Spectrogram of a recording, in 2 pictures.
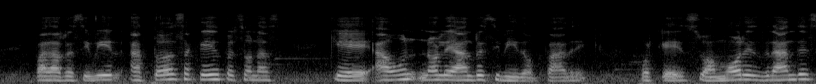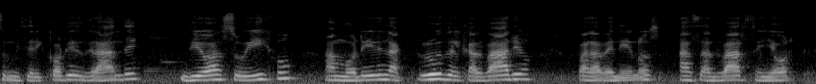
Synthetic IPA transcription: paɾaresiβiɾat̪oðasakeʝaspeɾso̞nas | keaunːoleanresiβiðo̞paðɾe | poɾkesuamo̞ɾe̞zɣɾand̪esumiseɾiko̞ɾðjaezɣɾand̪e̞ | d̪joasuixo | amoɾiɾenlakɾuθðe̞lkalβaɾjo | paɾaβeniɾnos | asalβaɾseɲoɾ

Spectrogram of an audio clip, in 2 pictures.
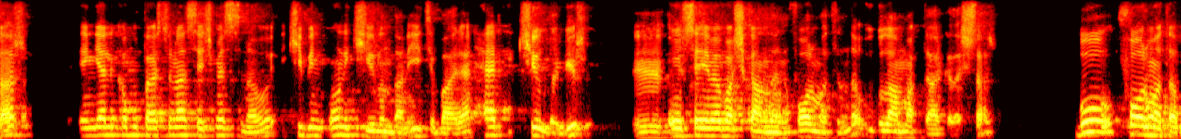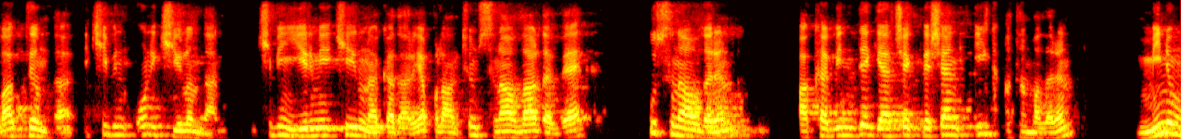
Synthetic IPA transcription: a̰ɾ | ɛɲɟɛlʲːikʰamupʰæɾso̞nælʲsɛt͡ʃmɛsɯnavɯicʰibino̞nicʰijɯlˠɯnd̪aniːt̪ʰibaːɾænhæɾicʰijɯlˠd̪abiɾː | øsejemɛbaʃkʰanlˠɯɾɯnfo̞ɾmat̪ʰɯnd̪aʔujɡulˠanmak̚t̪ʰɯaɾkʰad̪aʃlˠa̰ɾ̥ | bufo̞ɾmat̪ʰabak̚t̪ʰɯːmd̪aicʰibino̞nicʰijɯlˠɯnd̪a̰n | icʰibinjiɾmiːcʰijɯlˠɯnakʰad̪aɾjapʰɯlˠant̪ʰymsɯnavlˠaɾd̪avɛ | b̥usɯnavlˠaɾɯn | akʰabind̪ɛɟæɾt͡ʃʰɛclʲeʃænilʲcʰat̪ʰamalˠaɾɯn | minim

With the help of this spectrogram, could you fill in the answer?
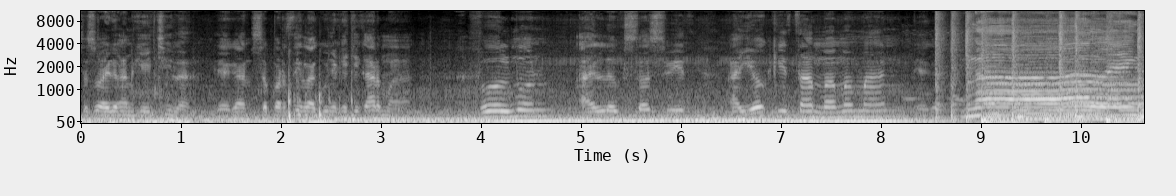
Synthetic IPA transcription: səsuajdəŋankət͡ʃilah | jakansəpərt̪ilaɡuɲakət͡ʃikarma | fulmʊnʔajluk̚soswit̪̚ʔajokit̪aməməmanjakanŋə | lɪ

